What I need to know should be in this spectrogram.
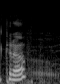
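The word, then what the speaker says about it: craft: Ну-ка еще раз вот это последнее слово произнеси. – Я не знаю, как оно произносится, но как слышится, так и произношу. Крафт, не крафт? – Крафт, правильно.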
